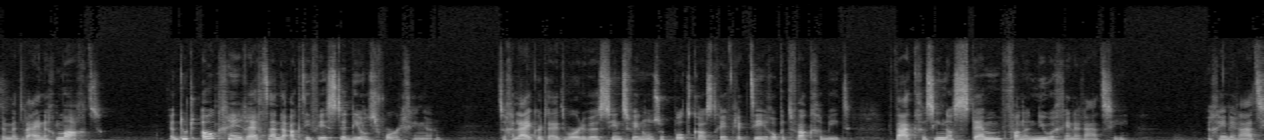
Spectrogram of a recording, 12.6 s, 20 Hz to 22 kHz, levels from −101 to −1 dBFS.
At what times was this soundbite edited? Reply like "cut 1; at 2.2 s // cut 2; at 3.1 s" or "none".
cut 1; at 4.9 s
